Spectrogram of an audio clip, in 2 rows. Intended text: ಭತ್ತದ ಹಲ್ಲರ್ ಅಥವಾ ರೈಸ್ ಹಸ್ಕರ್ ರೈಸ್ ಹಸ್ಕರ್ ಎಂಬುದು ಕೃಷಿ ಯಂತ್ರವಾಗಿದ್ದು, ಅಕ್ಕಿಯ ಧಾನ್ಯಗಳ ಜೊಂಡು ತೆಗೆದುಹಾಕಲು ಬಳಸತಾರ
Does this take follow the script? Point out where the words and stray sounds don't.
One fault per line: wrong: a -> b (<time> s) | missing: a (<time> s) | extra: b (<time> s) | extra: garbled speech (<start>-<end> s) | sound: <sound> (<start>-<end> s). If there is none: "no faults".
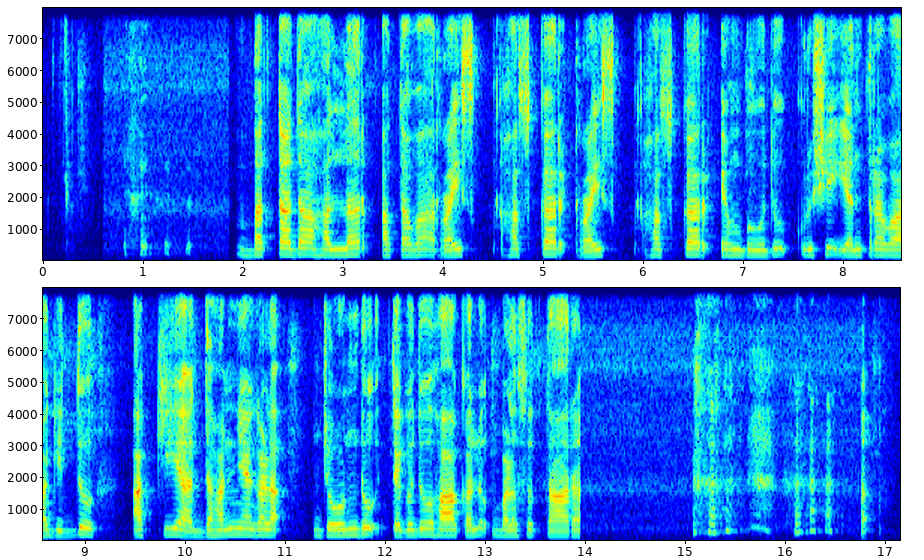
sound: laugh (0.8-1.5 s)
sound: laugh (15.1-16.6 s)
